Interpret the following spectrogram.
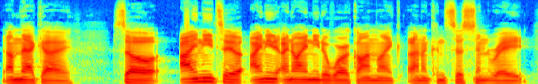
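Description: A man's voice: on the low side, fairly even intonation, moderate pace, bright, forceful tone, smooth. A young man co-hosting a podcast, talking earnestly and thinking aloud with many restarts. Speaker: podcast co-host. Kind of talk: casual podcast chat.

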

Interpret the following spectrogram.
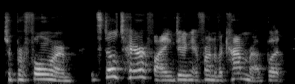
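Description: A woman's voice: medium pitch, big pitch swings, fast, a bit bright. An Irish woman, a children's performer hosting a podcast, chatting casually. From Ireland.

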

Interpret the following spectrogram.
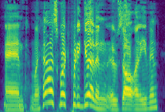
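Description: A man's voice: mid-range voice, very animated, fast talker, dry recording. A young man chatting casually on a podcast, telling a story with self-mocking laughs. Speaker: podcast co-host. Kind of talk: casual chat.

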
